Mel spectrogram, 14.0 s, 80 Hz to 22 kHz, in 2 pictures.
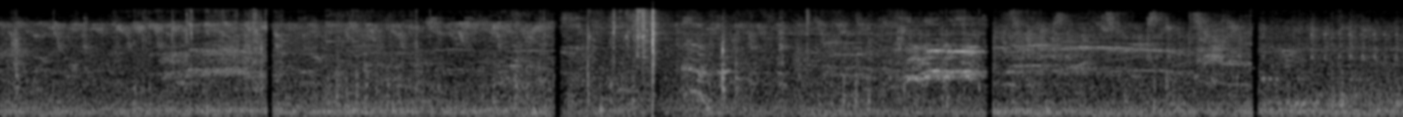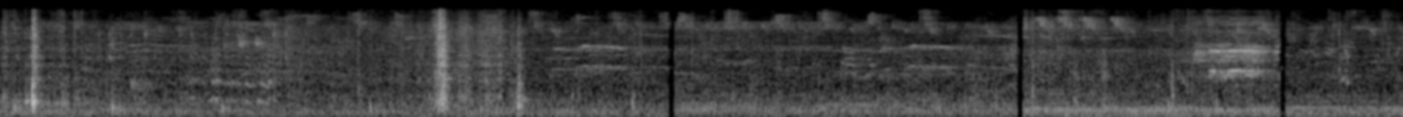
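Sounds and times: bird chirps: 3.4 - 6.5, 7.4 - 14.0.

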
